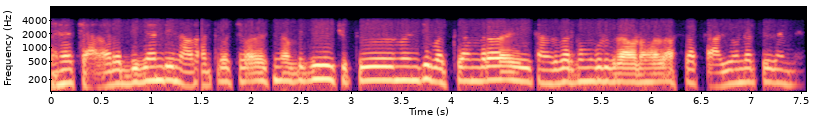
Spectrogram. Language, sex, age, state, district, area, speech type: Telugu, male, 45-60, Andhra Pradesh, Eluru, rural, conversation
